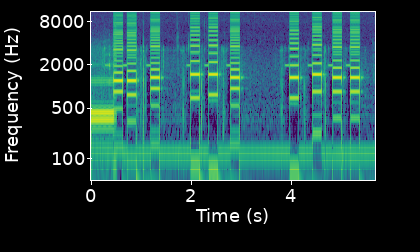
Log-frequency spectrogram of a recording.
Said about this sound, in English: We pray somebody answers the phone. Well, this one's ringing better than the last one. This is a good sign. Maybe a good sign.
